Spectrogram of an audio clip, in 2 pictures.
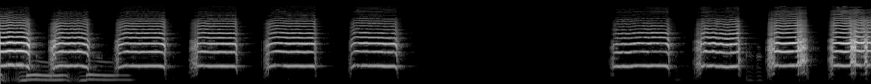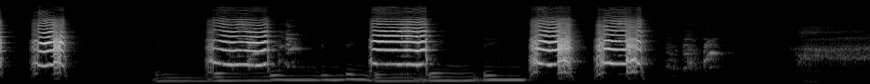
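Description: A white cockatoo giving a run of loud, harsh squawks, about two a second, in three bouts separated by short pauses.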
